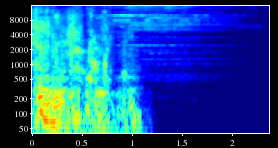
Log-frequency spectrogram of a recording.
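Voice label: pirate remove scurvy; LoL; gangplank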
